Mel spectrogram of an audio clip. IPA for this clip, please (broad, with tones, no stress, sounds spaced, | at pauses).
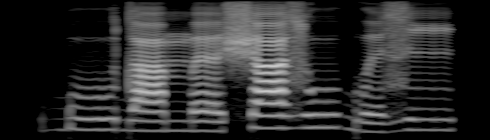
ɓ uː˨ d a˨ m ɛ˨ ʃ a˦ z uː˦ ɡʷ e˨ z i˦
